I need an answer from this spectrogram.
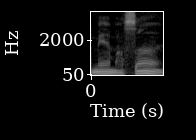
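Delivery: put-on crying, pleading voice. Retelling his father at the hospital bedside: imitating his father crying. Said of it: "he just started crying like".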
